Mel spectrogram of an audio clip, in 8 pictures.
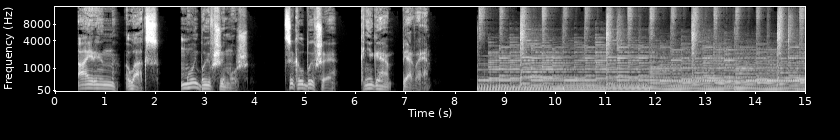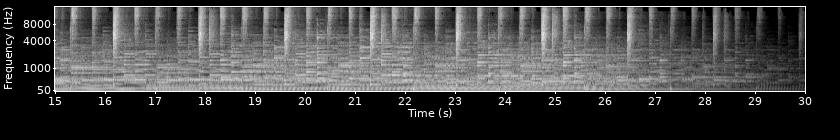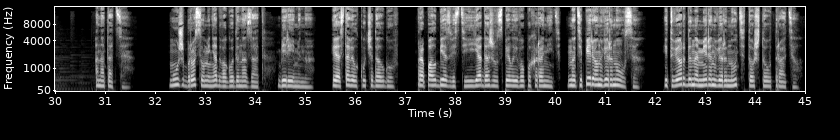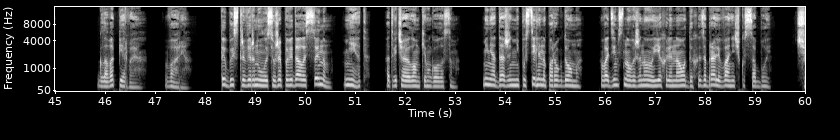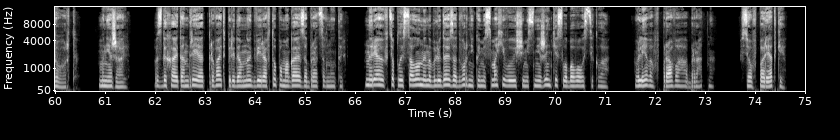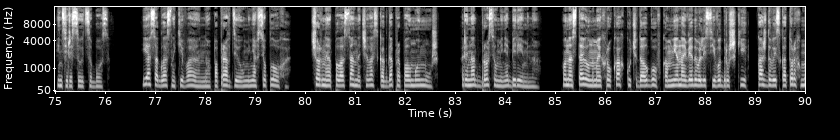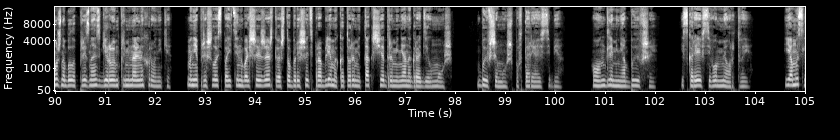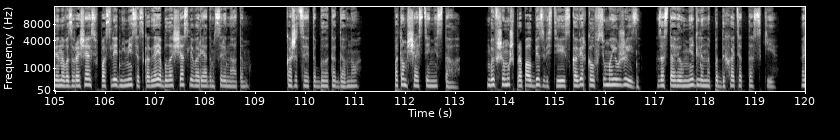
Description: Аудиокнига Мой бывший муж | Библиотека аудиокниг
